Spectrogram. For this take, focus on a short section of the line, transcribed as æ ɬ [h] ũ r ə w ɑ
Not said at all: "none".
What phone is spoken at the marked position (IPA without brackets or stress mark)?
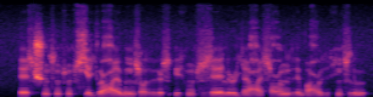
ʕ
